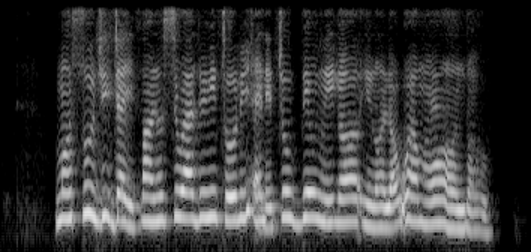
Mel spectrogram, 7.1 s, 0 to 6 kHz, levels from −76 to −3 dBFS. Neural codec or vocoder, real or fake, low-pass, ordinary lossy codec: codec, 16 kHz, 0.5 kbps, FunCodec, trained on Chinese and English, 25 frames a second; fake; 5.4 kHz; AAC, 32 kbps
